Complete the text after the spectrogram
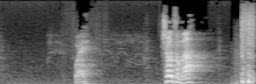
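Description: A man speaks urgently into a phone.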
